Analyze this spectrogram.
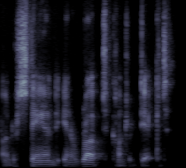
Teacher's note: an anapest has the stress syllable at the end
